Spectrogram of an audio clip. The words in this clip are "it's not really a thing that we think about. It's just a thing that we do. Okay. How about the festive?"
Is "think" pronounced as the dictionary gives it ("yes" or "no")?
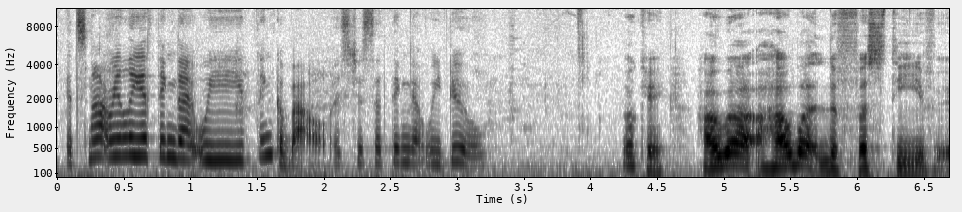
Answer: yes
